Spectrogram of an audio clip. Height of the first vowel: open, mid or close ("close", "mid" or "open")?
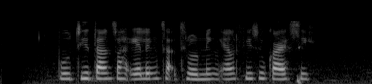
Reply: close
